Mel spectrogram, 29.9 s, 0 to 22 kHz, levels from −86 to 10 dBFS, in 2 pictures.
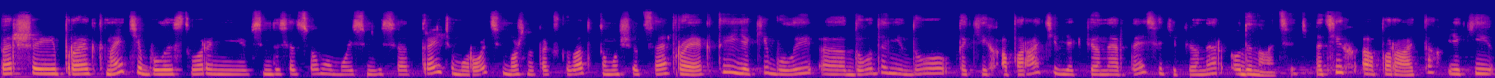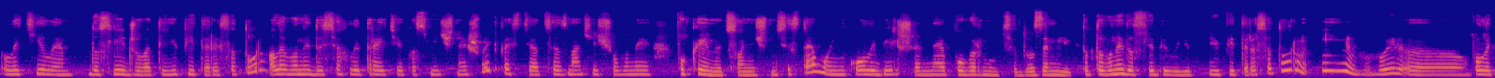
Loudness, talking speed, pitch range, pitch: -30 LUFS, 140 wpm, 200-235 Hz, 215 Hz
